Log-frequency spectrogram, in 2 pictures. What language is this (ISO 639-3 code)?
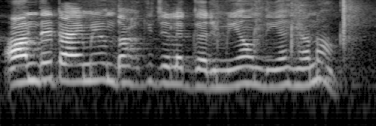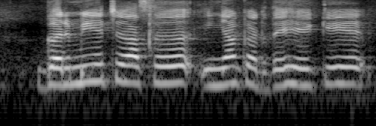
doi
